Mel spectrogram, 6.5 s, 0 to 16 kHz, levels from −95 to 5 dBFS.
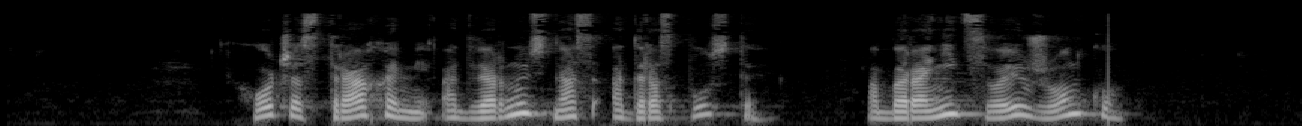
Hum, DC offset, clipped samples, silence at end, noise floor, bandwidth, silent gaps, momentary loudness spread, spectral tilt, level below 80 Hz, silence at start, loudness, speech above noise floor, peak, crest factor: none; under 0.1%; under 0.1%; 0.9 s; -83 dBFS; 11.5 kHz; none; 15 LU; -6.5 dB/octave; -72 dBFS; 1.25 s; -31 LUFS; 53 dB; -12 dBFS; 20 dB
